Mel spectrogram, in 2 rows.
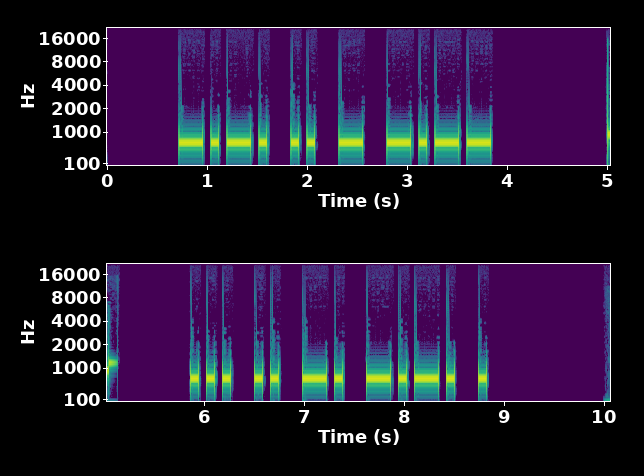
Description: Morse code, heard as a keyed tone, about 15 wpm, 700 Hz. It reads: CITY SINCE
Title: Sentences from Top 300 Words - New Word Drill - 15wpm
